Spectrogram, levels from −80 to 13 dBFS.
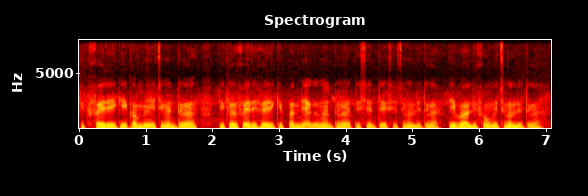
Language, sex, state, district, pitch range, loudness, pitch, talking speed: Wancho, male, Arunachal Pradesh, Longding, 160-170 Hz, -17 LUFS, 165 Hz, 205 wpm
